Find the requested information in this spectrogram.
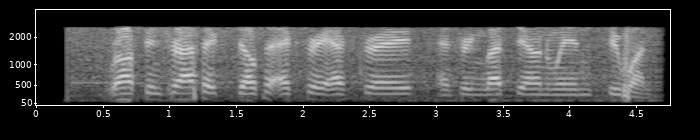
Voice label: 122 725MHz, scanner radio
